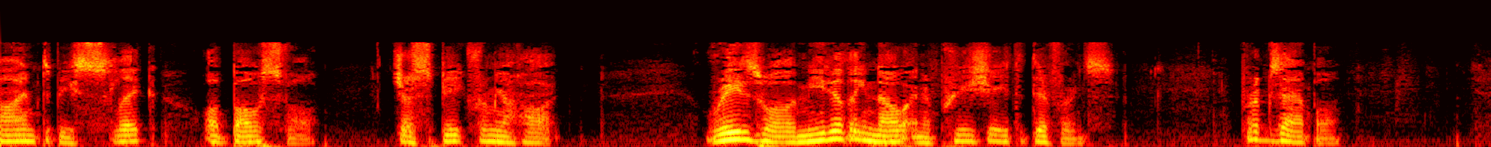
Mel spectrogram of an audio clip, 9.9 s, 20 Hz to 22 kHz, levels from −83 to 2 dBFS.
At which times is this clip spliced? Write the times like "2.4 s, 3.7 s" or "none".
none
